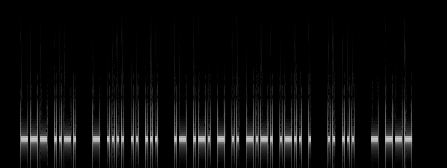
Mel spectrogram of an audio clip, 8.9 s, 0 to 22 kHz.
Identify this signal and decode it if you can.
Morse code, heard as a keyed tone, about 25 wpm, 700 Hz. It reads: OF THIS ARTICLE IS TO
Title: Sets of 5 Words Encore2 25wpm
